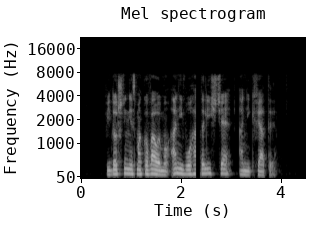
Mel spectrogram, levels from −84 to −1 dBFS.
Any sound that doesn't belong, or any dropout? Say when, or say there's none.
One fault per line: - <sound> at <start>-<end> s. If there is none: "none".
- dropout at 2.3-2.4 s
